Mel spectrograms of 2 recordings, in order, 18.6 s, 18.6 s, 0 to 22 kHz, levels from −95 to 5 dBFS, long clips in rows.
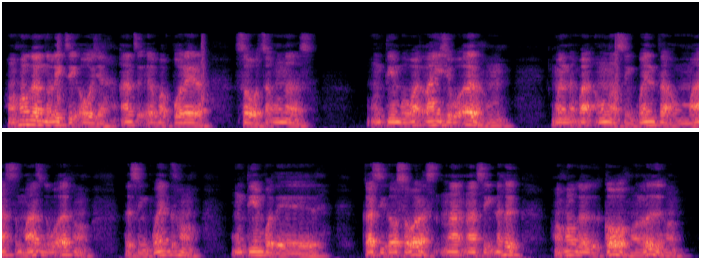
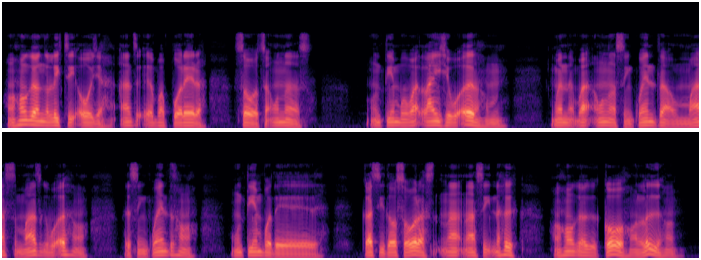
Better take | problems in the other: second | background sound (Clapping); 20 dB below the speech // room echo; dies away in 0.2 s

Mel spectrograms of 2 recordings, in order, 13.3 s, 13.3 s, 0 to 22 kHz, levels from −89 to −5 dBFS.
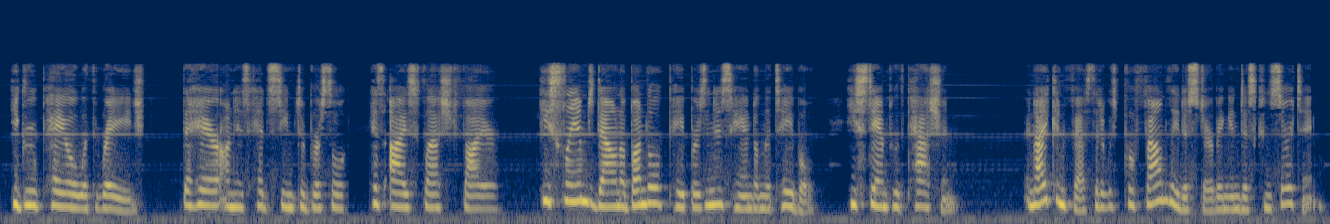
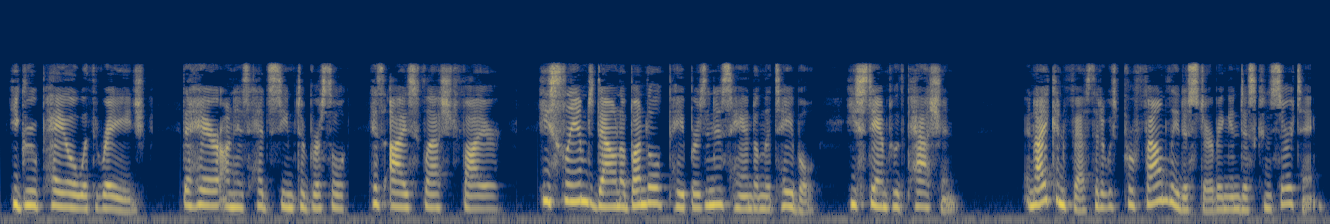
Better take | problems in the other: second | noise reduction (neural separator model SepFormer DNS4)

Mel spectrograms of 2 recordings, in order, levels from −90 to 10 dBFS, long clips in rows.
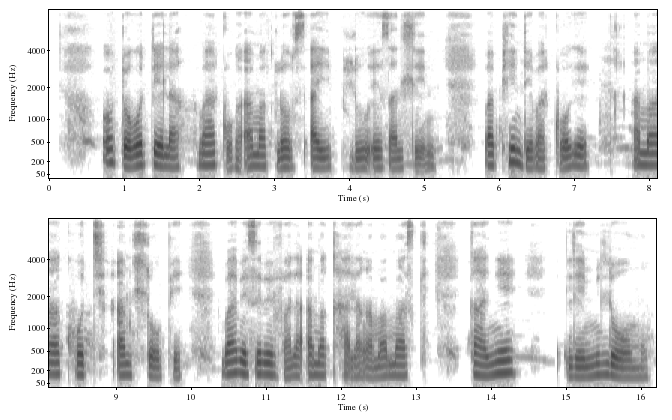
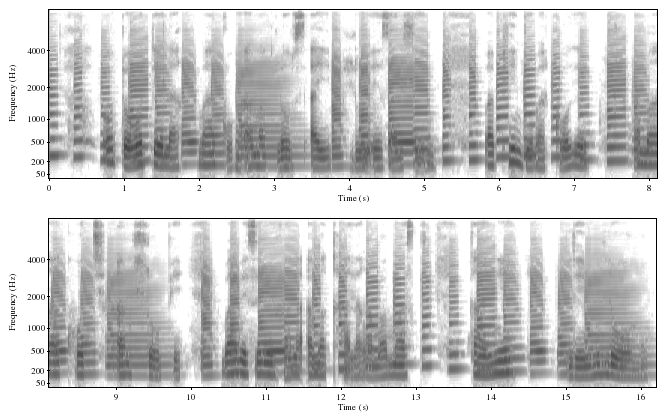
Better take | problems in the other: first | background sound (Wind instrument, woodwind instrument); 3 dB below the speech

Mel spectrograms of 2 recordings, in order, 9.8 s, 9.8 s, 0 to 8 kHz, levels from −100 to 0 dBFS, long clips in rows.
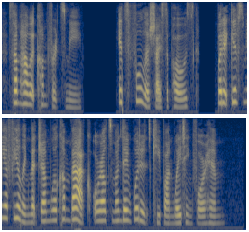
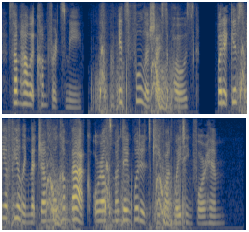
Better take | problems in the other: first | background sound (Zipper (clothing)); 7 dB below the speech

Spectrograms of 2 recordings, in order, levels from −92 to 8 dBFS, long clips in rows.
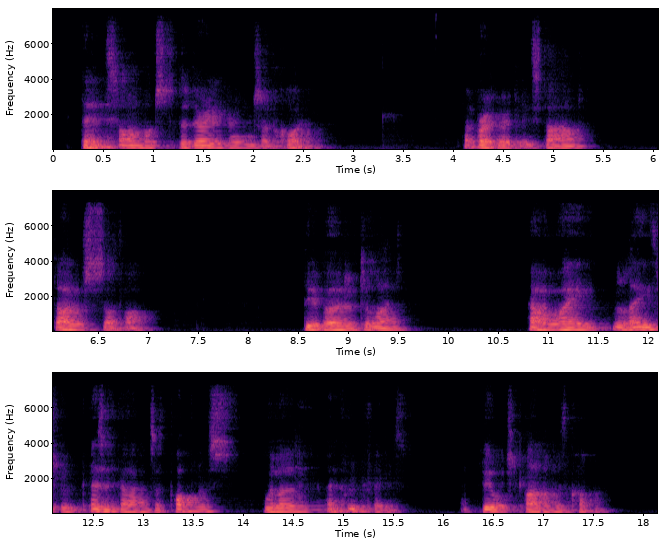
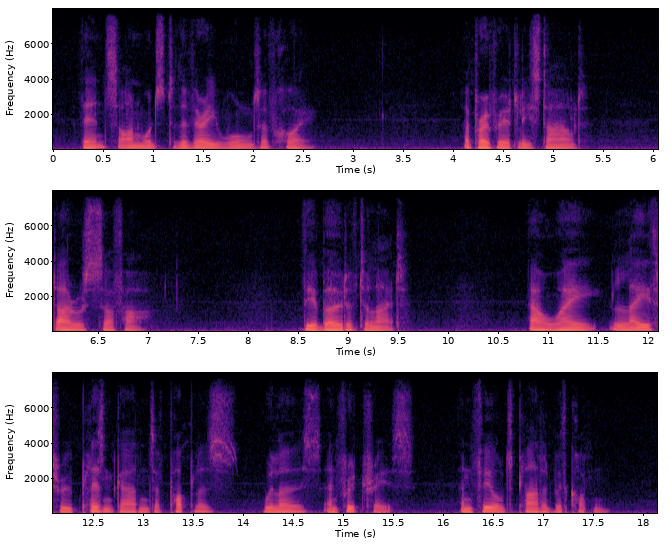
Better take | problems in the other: second | noise reduction (neural mask model DeepFilterNet 3)

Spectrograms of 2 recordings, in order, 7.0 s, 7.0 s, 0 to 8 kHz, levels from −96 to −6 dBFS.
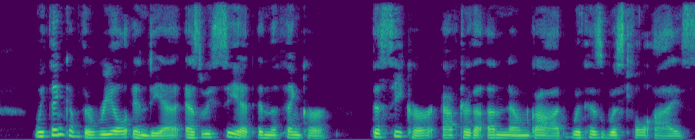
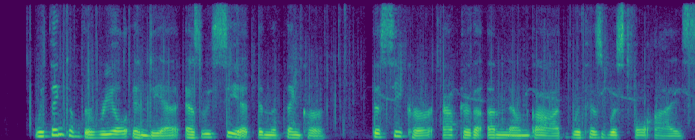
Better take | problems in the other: first | noise reduction (neural mask model RNNoise)

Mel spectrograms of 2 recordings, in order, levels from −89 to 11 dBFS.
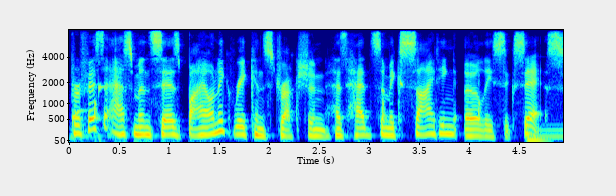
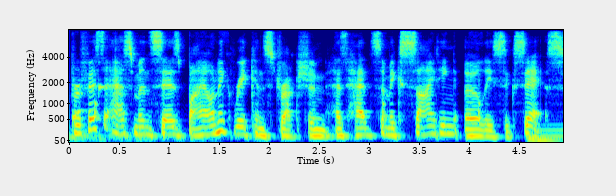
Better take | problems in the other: first | room echo; dies away in 0.4 s

